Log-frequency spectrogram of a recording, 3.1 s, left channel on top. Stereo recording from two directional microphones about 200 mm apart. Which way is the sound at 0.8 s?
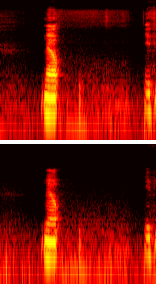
55° left (ahead or behind).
